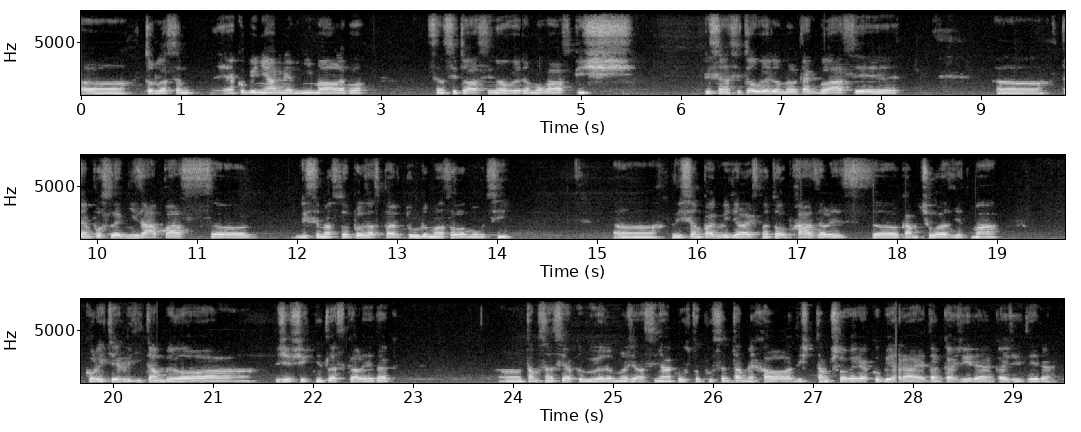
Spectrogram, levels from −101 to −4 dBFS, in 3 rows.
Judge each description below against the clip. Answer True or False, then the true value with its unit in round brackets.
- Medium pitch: False (120 Hz)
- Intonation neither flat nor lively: False (2.0 semitones)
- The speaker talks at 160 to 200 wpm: True (165 wpm)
